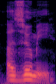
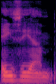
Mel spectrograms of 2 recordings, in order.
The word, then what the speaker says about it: AZM: high speed champion and it's spelled azm but it's pronounced azumi not azm so don't pull in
